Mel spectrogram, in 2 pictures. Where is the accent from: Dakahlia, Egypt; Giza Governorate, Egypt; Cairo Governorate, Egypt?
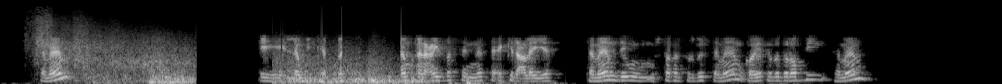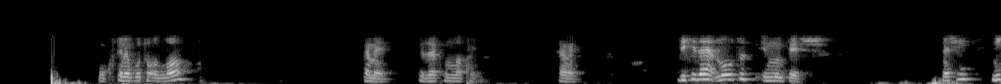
Dakahlia, Egypt; Mansoura; فمثلا انا، مثلا انا من المنصوره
